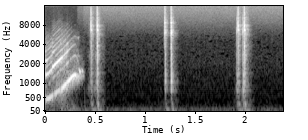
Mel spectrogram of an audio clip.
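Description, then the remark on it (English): A short springy boing with a rising, wobbly twang from a bunch of clock springs opens, followed by three crisp metallic double clicks spaced evenly apart, fairly loud, with no talking. “It's a bunch of clock springs.”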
